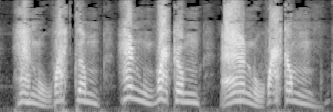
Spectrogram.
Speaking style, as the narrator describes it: cried the toad in ecstasy

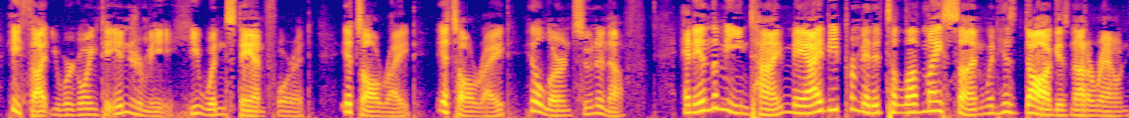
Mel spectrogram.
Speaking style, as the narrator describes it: she laughed, though she was pale and weak from the fright

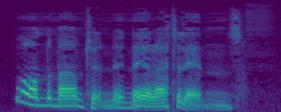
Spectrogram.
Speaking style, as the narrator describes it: Devereux answered gloomily

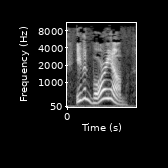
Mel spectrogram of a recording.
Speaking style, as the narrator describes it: we exclaimed, delighted

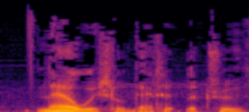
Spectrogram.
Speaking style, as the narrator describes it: said Dr

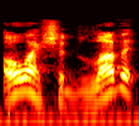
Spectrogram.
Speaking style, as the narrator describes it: cried Agatha

